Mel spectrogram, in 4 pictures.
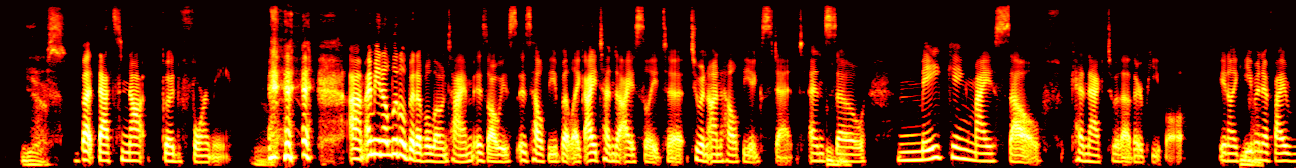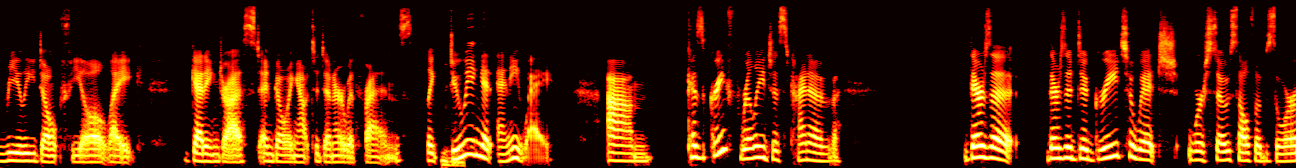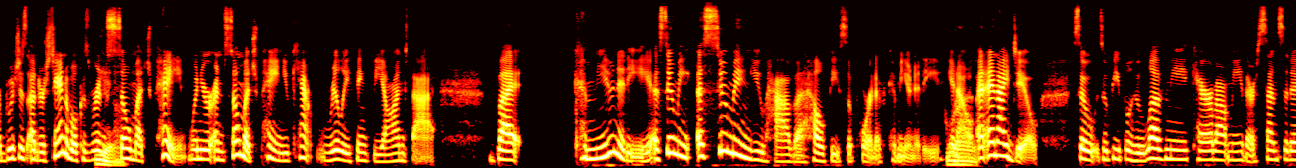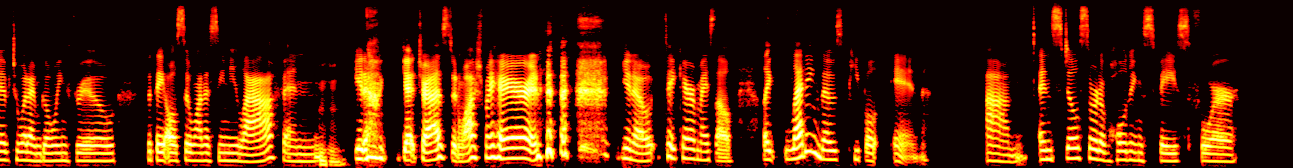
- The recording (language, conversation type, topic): English, unstructured, What helps people cope with losing someone?
- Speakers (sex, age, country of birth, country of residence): female, 40-44, United States, United States; male, 40-44, United States, United States
- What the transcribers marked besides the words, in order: chuckle; laughing while speaking: "know"; laugh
